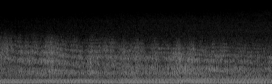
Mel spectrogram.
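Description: A fighter plane drones overhead in a Chinese wartime action film, its steady engine roar holding constant and fairly distant throughout with no speech.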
